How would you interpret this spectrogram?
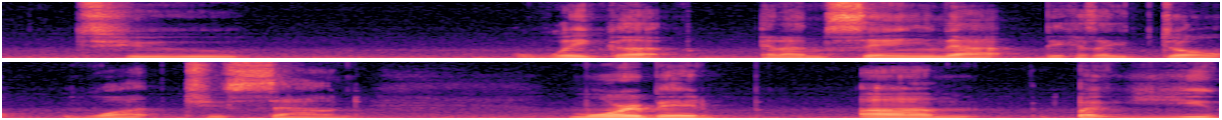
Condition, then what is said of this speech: Stuttering. My stutter is actually very, very, very, very, very, very prominent.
